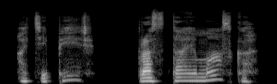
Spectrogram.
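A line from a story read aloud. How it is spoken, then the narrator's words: Whispered. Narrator (Russian): прошептала Темпест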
